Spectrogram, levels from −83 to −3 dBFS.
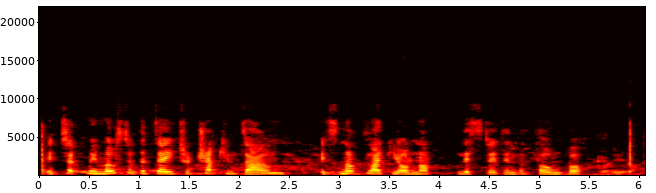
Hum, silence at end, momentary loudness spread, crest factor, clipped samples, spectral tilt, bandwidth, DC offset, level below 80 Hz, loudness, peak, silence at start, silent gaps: none; 0.05 s; 11 LU; 22 dB; under 0.1%; -4 dB/octave; 9.6 kHz; under 0.1%; -74 dBFS; -31 LUFS; -10 dBFS; 0 s; none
